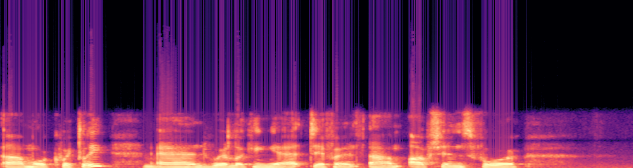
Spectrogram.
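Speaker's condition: Bulbar ALS; bulbar onset ALS, speech, swallow and breathing presentation, expected faster progression, voice expected to go sooner; lisp, difficulty with articulation, effortful tongue movement, not speaking clearly, ALS impact audible

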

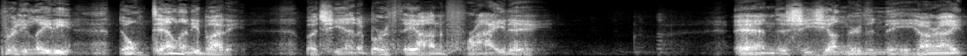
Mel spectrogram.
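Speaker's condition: Voice box removal needed; vocal cord cancer

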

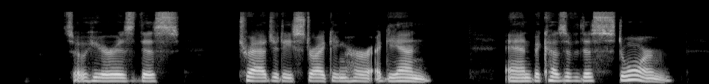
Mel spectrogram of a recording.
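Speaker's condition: No condition

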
